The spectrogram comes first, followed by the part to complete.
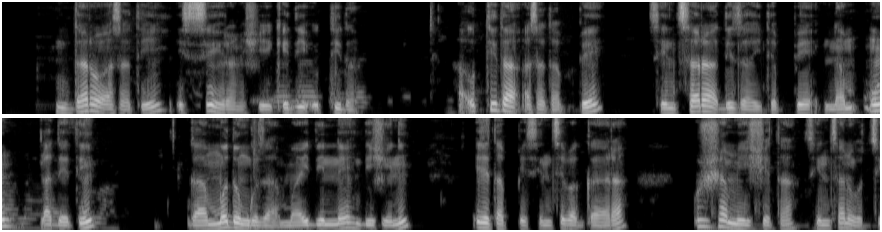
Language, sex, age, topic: Gamo, male, 18-24, government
